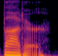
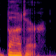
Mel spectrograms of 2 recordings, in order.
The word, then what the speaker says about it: butter: between two vowel sounds, it often becomes what we call a flap T. It sounds almost like a very quick, soft D. Think of the word water. In British English, it is often pronounced with a crisp T water, but in American English, it sounds like water. Listen closely. Water. Butter. Better. It is not butter. It is butter.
